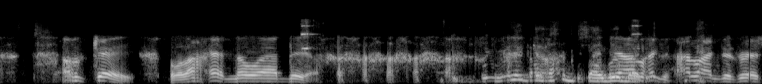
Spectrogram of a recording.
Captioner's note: laughter; laughter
